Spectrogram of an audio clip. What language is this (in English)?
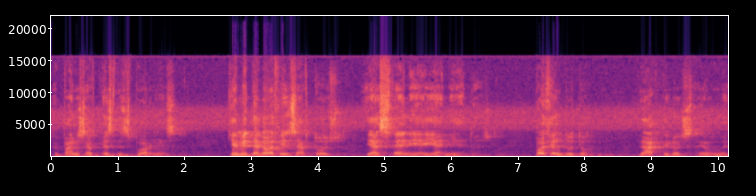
Greek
